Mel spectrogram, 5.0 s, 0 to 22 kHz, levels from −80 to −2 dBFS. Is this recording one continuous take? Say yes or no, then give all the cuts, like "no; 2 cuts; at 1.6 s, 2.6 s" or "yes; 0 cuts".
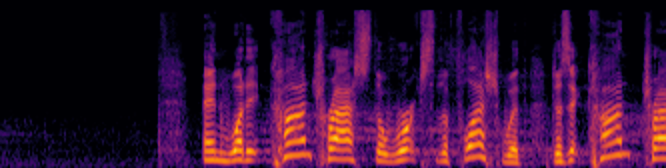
yes; 0 cuts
